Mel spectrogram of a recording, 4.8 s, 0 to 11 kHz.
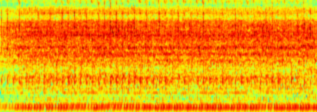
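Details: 1998 Suzuki Bandit 1200 knocking at warm idle: steady idle with a rapid, regular knocking tick through the low rumble, listened to around the clutch cover, valves, carbs, oil filter and cam chain tensioner.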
